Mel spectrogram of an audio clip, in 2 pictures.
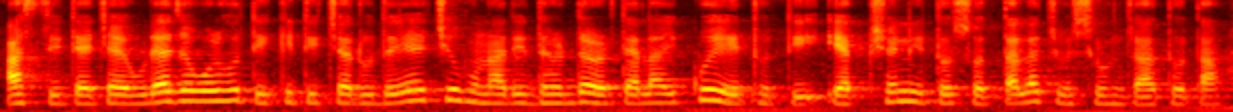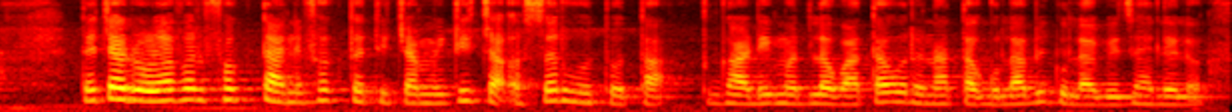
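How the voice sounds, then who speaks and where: Woman narrating a romance story, mellow voice. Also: medium pitch, a little fast.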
